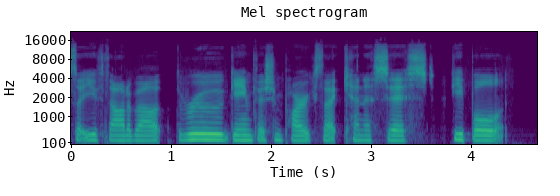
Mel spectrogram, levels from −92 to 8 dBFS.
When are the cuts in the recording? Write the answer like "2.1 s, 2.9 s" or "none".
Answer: 3.7 s

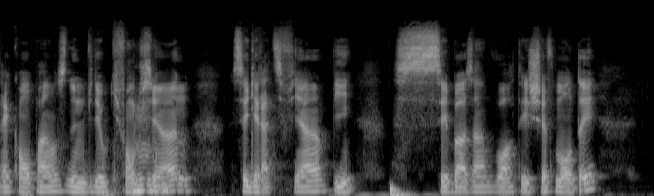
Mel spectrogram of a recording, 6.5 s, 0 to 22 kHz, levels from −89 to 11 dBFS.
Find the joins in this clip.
none

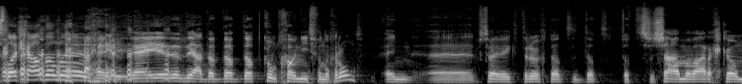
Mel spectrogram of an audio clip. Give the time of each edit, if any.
3.7 s, 4.8 s

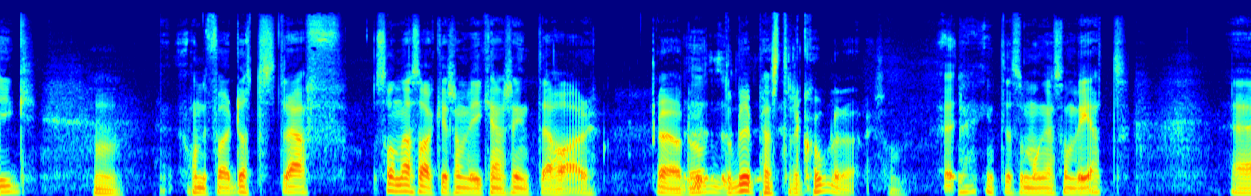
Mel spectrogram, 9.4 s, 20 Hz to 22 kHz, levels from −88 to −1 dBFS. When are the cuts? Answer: 7.2 s

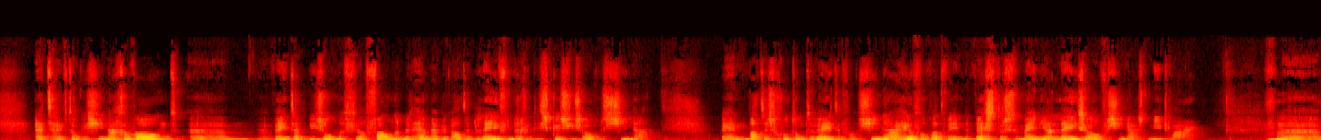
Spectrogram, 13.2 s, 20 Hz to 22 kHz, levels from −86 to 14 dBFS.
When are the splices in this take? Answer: none

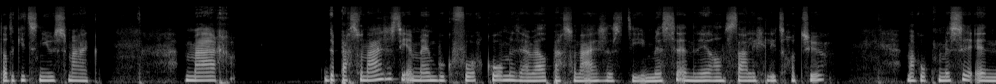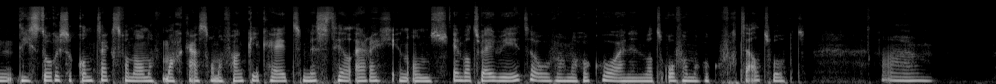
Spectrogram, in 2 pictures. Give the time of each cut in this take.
10.1 s, 14.4 s, 18.7 s

